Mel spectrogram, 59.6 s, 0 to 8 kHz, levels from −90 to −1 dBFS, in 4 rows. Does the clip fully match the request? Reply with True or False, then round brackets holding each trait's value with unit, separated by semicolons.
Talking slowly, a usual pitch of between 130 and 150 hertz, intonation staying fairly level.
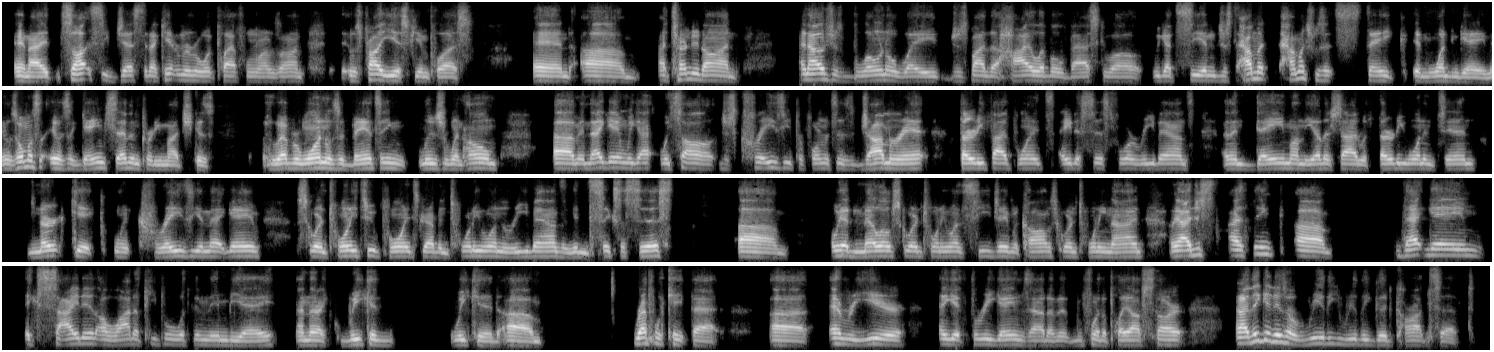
False (180 wpm; 135 Hz; 2.2 semitones)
